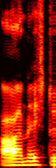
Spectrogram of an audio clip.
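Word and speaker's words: honest: तो ऑनेस्ट जो है इसका जो प्रोनाउंसिएशन है अ से लेकर अह तक के बीच में, इसलिए हम यहाँ पर प्रयोग करेंगे एन ऑनेस्ट man values the ऑनेस्टी।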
